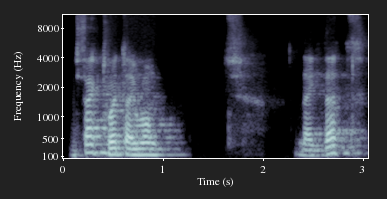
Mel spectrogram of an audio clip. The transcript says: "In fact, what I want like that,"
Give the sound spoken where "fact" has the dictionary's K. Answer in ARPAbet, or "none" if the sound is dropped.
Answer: K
